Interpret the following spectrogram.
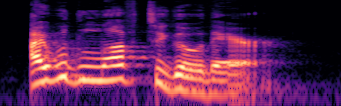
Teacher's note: So I'm ending the sentence with a really low note.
